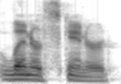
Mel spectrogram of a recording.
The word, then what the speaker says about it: Lynyrd Skynyrd: limited edition red vinyl Leonard Skynyrd pronounced Leonard Skynyrd this is 36.99 Lynyrd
